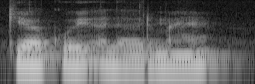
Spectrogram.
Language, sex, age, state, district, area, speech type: Hindi, male, 45-60, Madhya Pradesh, Balaghat, rural, read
